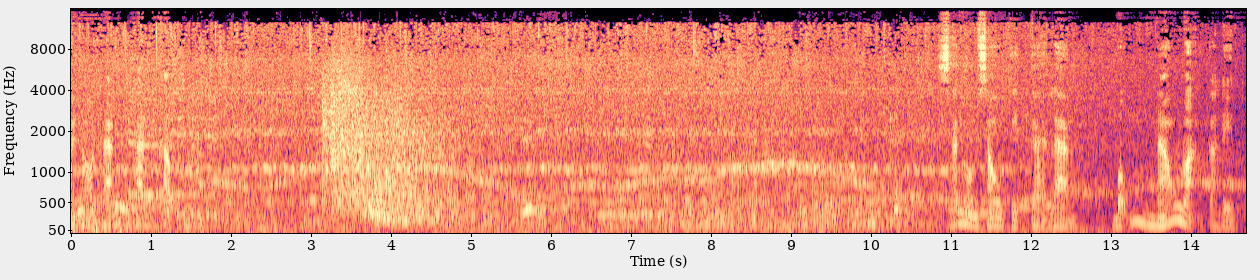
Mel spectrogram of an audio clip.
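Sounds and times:
loud rolling thunderclap in a late-night thunderstorm: 0.0 - 11.0
heavy pouring rain in a late-night thunderstorm: 0.0 - 14.6
wind in a late-night thunderstorm: 0.0 - 14.6
speech: 0.2 - 1.8, 11.0 - 14.6.

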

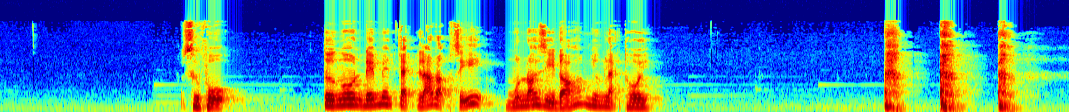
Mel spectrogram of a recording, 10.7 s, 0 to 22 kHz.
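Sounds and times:
speech: 1.8 - 2.4, 3.2 - 6.6
weak old Taoist master dry coughing on waking: 8.8 - 10.5.

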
